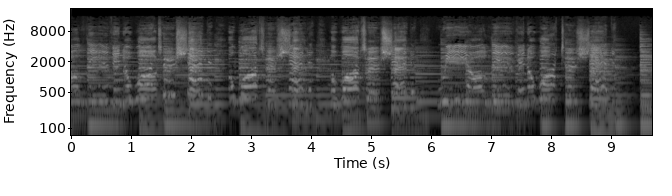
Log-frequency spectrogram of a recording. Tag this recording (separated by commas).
Music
